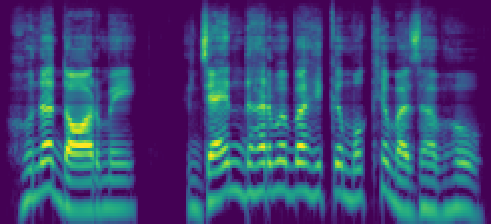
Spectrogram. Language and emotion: Sindhi, neutral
